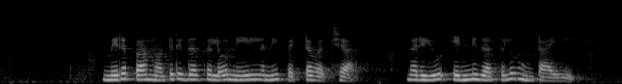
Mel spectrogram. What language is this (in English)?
Telugu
